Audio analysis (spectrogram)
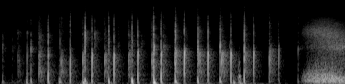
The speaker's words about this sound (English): Now for the final applause.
